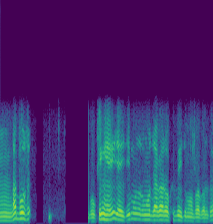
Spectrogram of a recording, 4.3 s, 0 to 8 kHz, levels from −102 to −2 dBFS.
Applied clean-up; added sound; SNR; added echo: none; none; none; none.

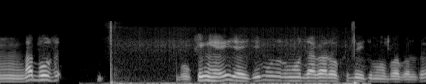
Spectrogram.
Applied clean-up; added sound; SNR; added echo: none; Fire; 8 dB; none.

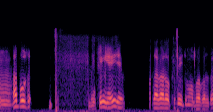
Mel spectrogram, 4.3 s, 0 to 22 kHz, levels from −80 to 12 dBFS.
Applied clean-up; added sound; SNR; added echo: neural diffusion model UNIVERSE++.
